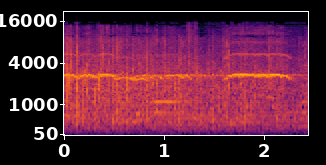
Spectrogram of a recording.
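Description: A crowd clapping, a dense patter of many hands, with a high wavering tone running over it that breaks off briefly near the end.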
